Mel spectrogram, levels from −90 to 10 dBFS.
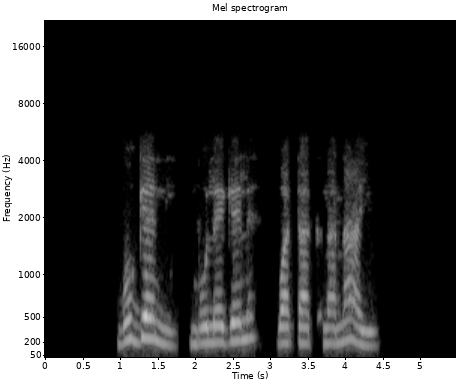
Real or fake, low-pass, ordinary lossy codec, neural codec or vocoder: real; 5.4 kHz; Opus, 16 kbps; none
